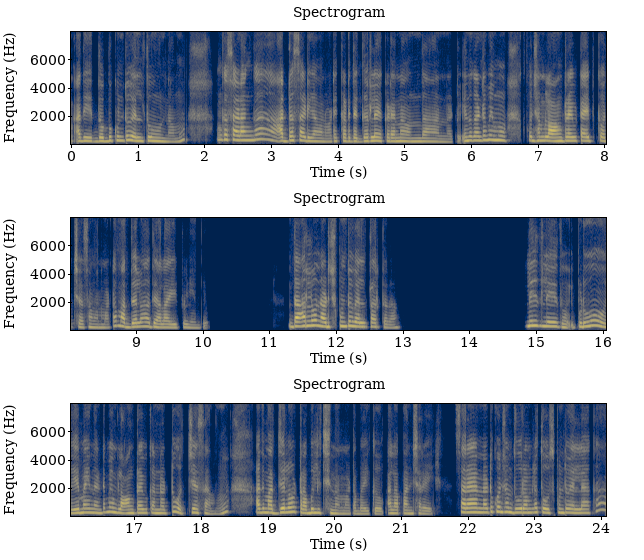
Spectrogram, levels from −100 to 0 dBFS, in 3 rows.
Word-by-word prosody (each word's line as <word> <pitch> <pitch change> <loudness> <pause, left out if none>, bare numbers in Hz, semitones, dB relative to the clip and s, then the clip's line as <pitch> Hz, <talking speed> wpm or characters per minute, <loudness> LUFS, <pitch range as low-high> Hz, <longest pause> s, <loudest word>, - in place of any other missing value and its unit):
అది 255 0 +1 0.2
దొబ్బుకుంటూ 275 +5 0
వెళ్తూ 255 0 +1
ఉన్నాము. 215 +4 -6 0.6
ఇంకా 345 0 +1
సడన్‌గా 315 +3 +3 0.3
అడ్రస్ 290 +4 0
అడిగాం 240 -3 -1
అనమాట. 210 +1 -9
ఇక్కడ 245 -2 -2
దగ్గరలో 245 +4 +1
ఎక్కడైనా 240 -1 0
ఉందా? 225 0 -2 0.2
అన్నట్టు. 195 -1 -13
ఎందుకంటే 290 +2 0
మేము 315 -1 +3 0.4
కొంచెం 275 0 0
లాంగ్ 250 +1 +5
డ్రైవ్ 265 0 +3
టైప్‌కి 260 0 -1
వచ్చేసాం 235 -1 -5
అనమాట. 215 0 -10
మధ్యలో 270 +2 +1
అది 260 -2 -1
అలా 225 0 -2
అయిపోయింది. 215 -3 -9 1.3
దారిలో 325 +3 +6
నడుచుకుంటూ 300 +3 +2
వెళ్తారు 270 -1 -1
కదా! 210 -2 -9 2.0
లేదు 345 -1 +2
లేదు. 290 -5 +1
ఇప్పుడు 270 +5 0 0.4
ఏమైందంటే, 270 0 0
మేము 310 - +2
లాంగ్ 245 +1 +1
డ్రైవ్‌కన్నట్టు 255 +1 -2
వచ్చేసాము. 235 -4 -4 0.5
అది 285 - +1
మధ్యలో 295 +6 +4
ట్రబులిచ్చిందనమాట 240 -6 -1
బైకు. 195 0 -6 0.2
అలా 235 0 -1
పంచరయ్యి, 215 -3 -5 0.4
సరే 305 -1 +4
అన్నట్టు 295 +2 0
కొంచెం 320 -2 +3
దూరంలో 280 +1 +1
తోసుకుంటూ 275 0 0
వెళ్ళాక 255 +3 -2
260 Hz, 125 wpm, -27 LUFS, 235-285 Hz, 2.0 s, దారిలో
